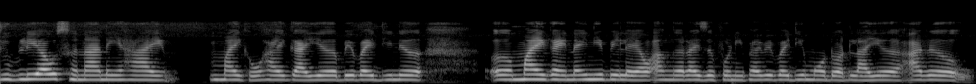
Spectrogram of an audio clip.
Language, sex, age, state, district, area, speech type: Bodo, female, 30-45, Assam, Chirang, rural, spontaneous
